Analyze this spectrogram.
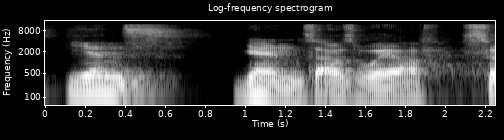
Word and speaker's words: Jens: Is it pronounced Jens or Jens? It's Jens.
